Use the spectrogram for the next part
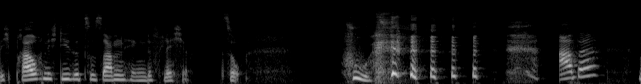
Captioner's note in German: gelächter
